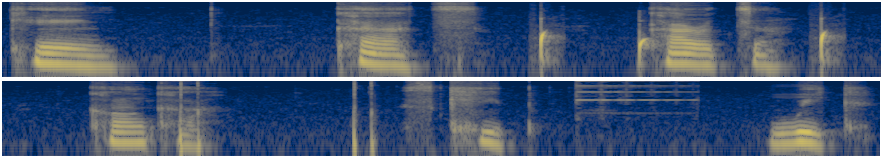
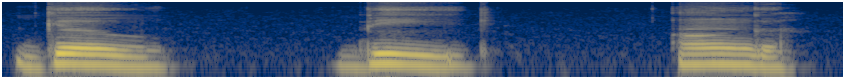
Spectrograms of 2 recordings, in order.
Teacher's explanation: K is a voiceless velar plosive and g is a voiced velar plosive. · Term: Velar Plosives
